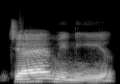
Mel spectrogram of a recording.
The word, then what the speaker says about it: जैमिनीय: ब्राह्मण लिटरेचर हमने देख लिया था, टांड्यम एंड जैन, ये है देखो जैमिनीय है ना, जैमिनीय बोलेंगे इसको, जैमिनीय।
